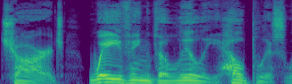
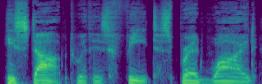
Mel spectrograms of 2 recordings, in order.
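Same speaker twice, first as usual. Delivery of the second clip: ordinary delivery, nothing marked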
